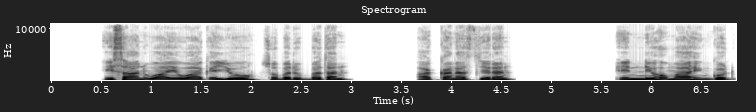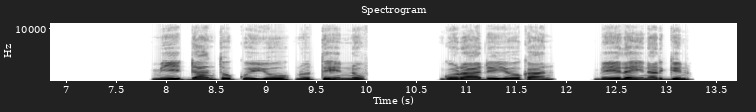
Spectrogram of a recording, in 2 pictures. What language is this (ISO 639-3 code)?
orm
